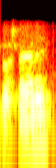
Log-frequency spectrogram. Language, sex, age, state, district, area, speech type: Odia, male, 60+, Odisha, Gajapati, rural, conversation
